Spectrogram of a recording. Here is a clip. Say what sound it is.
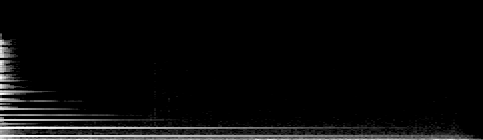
Single hit on a large wine glass.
